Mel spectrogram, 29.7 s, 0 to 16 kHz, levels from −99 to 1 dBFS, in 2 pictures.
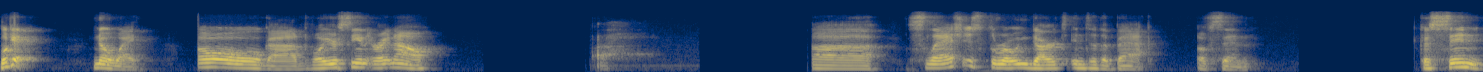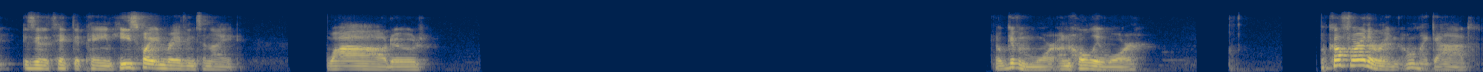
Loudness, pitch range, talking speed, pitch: -23 LUFS, 110-160 Hz, 100 wpm, 135 Hz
